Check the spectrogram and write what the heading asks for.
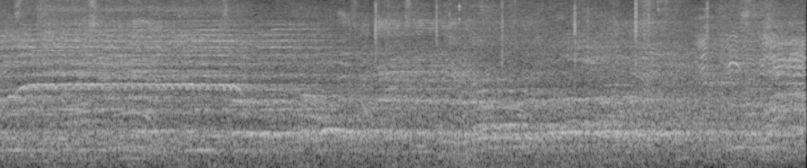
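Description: Many indistinct voices talking and calling out at once in a large sports hall, with a few faint knocks.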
